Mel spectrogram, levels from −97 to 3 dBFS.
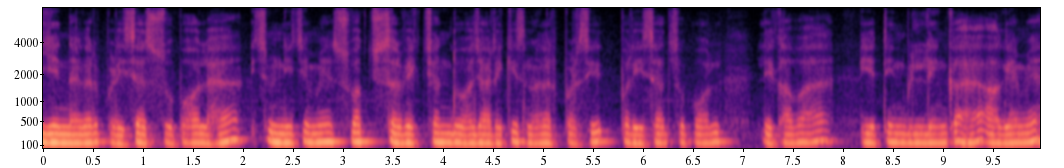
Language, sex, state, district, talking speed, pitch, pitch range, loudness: Hindi, male, Bihar, Supaul, 170 wpm, 135 Hz, 130-145 Hz, -24 LUFS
